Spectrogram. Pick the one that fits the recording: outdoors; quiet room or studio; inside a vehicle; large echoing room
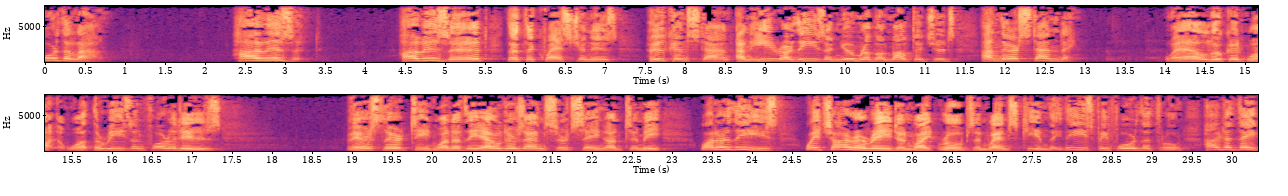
large echoing room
